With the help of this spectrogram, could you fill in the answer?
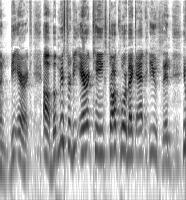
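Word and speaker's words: D'Eriq: his name Derek King. There are different ways to spell a name that pronounces one way. No, it's not Derek King, it's D-Eric King.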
